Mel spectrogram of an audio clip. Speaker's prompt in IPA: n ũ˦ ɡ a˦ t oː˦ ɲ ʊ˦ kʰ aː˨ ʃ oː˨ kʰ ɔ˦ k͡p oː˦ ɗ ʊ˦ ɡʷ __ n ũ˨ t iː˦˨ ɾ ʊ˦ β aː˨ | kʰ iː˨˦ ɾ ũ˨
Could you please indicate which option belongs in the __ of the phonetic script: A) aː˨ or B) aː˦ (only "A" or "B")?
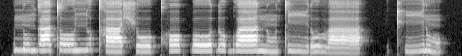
B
